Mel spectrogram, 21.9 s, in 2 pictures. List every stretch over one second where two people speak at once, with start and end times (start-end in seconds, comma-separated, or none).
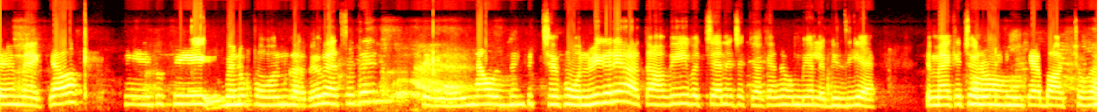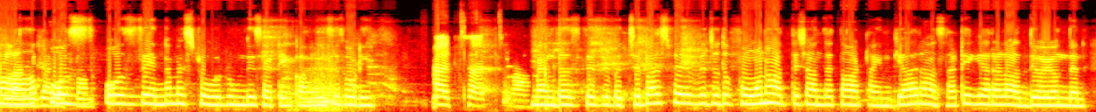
none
